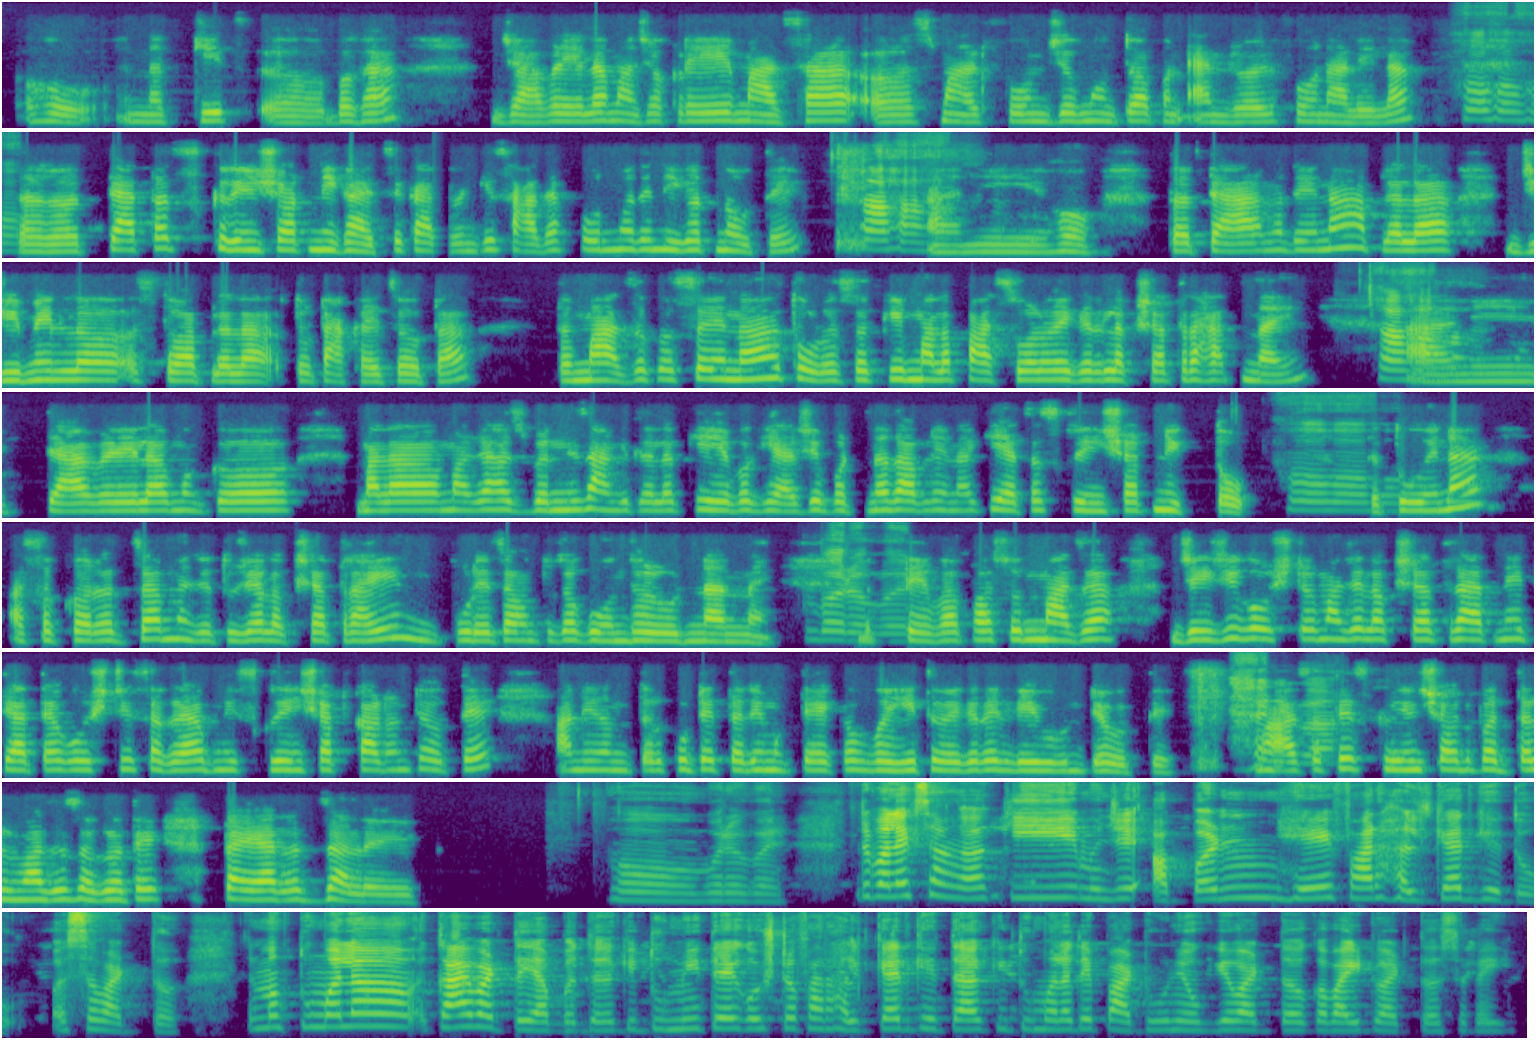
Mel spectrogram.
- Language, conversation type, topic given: Marathi, podcast, स्क्रीनशॉट पाठवणे तुम्हाला योग्य वाटते का?
- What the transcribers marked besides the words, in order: static; distorted speech; sniff; tapping; other background noise; sniff; chuckle; background speech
